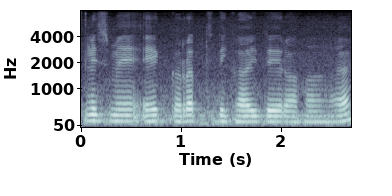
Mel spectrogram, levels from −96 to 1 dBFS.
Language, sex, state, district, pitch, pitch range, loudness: Hindi, male, Haryana, Charkhi Dadri, 150 Hz, 145-155 Hz, -16 LUFS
